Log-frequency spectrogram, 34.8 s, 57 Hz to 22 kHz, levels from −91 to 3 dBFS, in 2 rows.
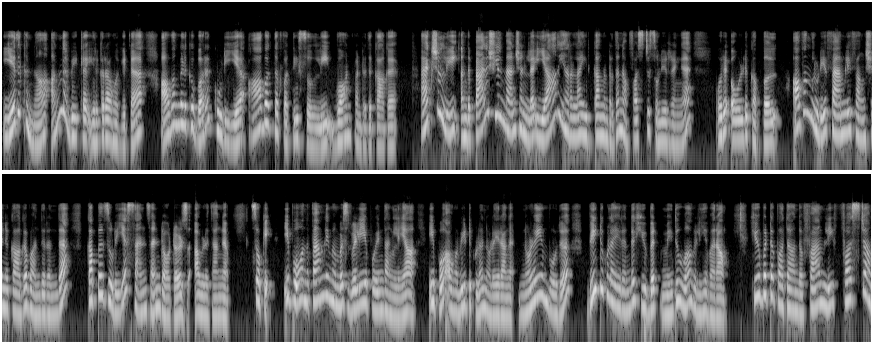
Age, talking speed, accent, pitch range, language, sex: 30-49, 100 wpm, native, 155-230 Hz, Tamil, female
